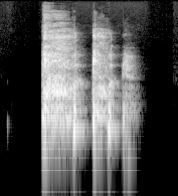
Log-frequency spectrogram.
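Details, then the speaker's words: Adult man, a podcaster who says he is sick, gives a short run of three or four harsh coughs recorded close in a quiet room; cough. "don't leave one cough in so that the people it's the people can hear that i'm sick don't edit it out don't edit that out"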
